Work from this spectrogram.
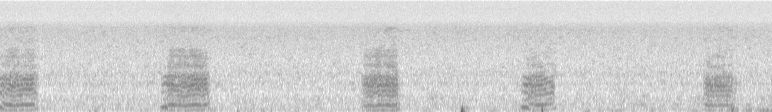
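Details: Shih Tzu puppy of three months, sleeping, snores steadily: five buzzy, whistle-tinged snores of under a second each, roughly every three to four seconds, separated by quiet breathing and small rustles.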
